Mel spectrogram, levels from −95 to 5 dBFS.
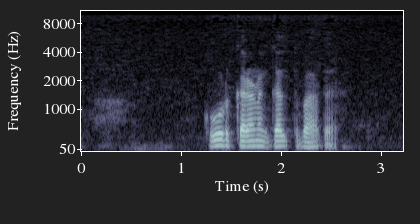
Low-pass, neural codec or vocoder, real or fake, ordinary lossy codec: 9.9 kHz; vocoder, 44.1 kHz, 128 mel bands every 256 samples, BigVGAN v2; fake; Opus, 64 kbps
